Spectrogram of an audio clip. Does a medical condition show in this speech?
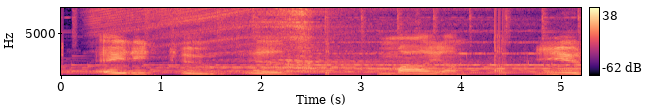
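Yes: traumatic brain injury.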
